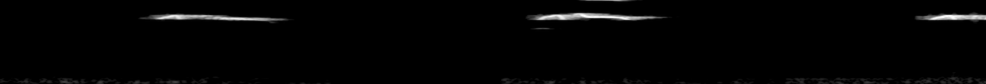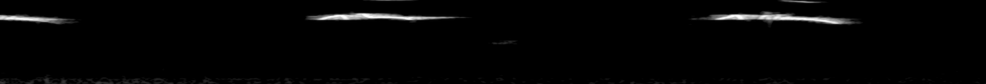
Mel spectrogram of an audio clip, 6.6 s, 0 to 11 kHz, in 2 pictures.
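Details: Black phoebe uttering five evenly spaced, high, thin down-slurred whistles, one roughly every 1.3 seconds, with nothing else audible.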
